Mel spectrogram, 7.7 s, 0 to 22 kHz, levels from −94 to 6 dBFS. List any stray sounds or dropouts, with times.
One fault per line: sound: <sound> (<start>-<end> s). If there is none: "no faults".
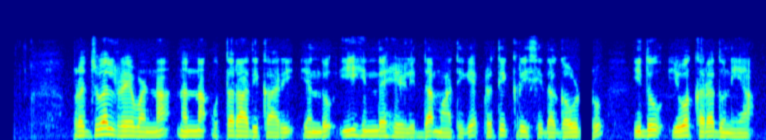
sound: dropout (5.8-5.9 s)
